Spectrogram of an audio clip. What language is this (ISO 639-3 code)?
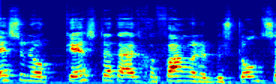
nld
